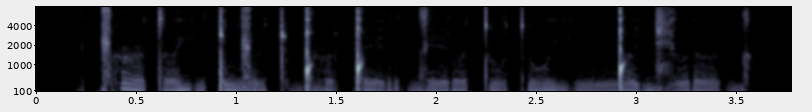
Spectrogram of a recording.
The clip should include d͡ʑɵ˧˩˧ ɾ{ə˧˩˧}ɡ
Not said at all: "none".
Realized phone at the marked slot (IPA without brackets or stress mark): ə˧˩˧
